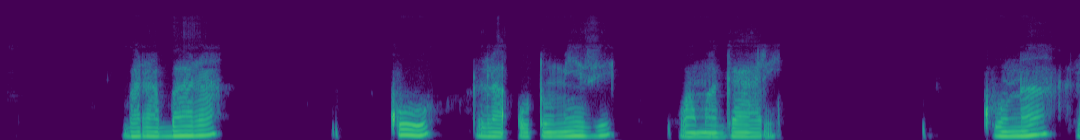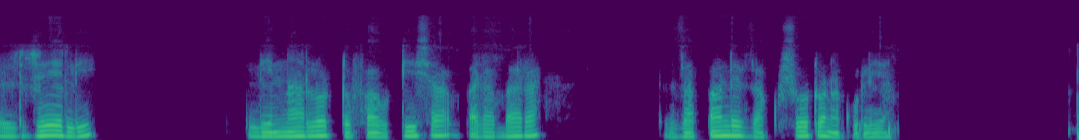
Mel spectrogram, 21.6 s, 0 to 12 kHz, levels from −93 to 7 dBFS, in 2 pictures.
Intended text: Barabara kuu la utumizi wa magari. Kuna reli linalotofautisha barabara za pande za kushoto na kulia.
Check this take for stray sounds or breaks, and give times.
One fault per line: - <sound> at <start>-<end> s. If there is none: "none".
none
